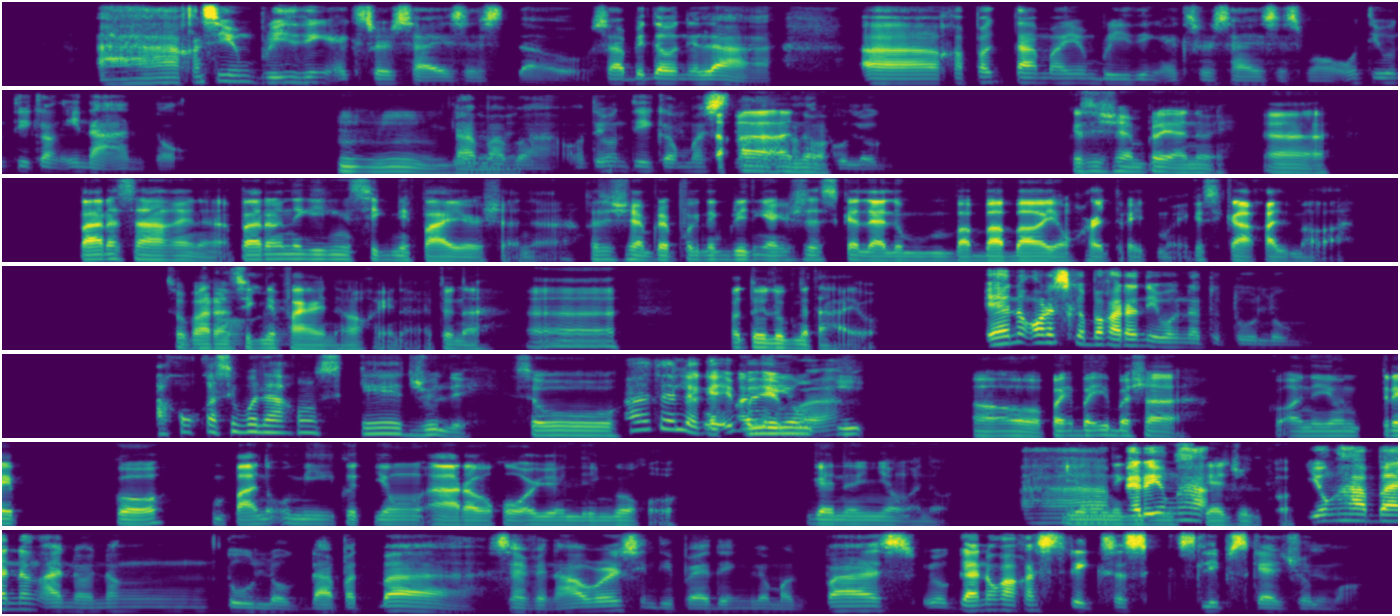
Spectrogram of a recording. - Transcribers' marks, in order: in English: "signifier"; in English: "signifier"
- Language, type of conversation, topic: Filipino, podcast, Ano ang papel ng pagtulog sa pamamahala ng stress mo?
